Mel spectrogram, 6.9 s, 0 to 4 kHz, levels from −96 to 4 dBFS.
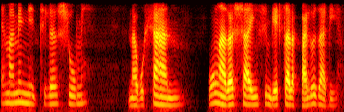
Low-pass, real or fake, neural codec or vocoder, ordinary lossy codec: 3.6 kHz; fake; codec, 16 kHz, about 1 kbps, DyCAST, with the encoder's durations; none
